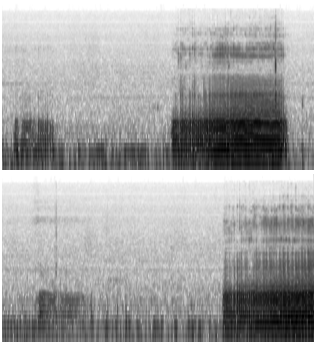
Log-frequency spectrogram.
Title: Very loud snore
